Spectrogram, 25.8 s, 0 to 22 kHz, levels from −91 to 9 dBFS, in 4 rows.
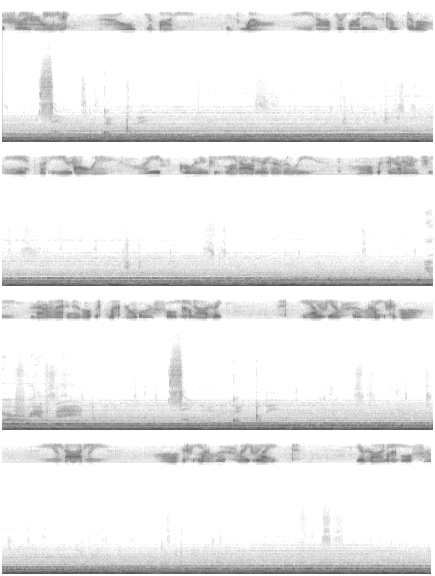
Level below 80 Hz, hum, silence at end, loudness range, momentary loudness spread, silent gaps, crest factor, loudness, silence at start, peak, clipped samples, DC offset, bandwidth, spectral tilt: -34 dBFS; none; 0 s; 2 LU; 4 LU; none; 14 dB; -32 LUFS; 0 s; -16 dBFS; under 0.1%; under 0.1%; over 20 kHz; -10.5 dB/octave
